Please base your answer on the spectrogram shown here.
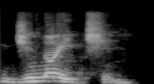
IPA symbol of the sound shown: t͡ʃ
